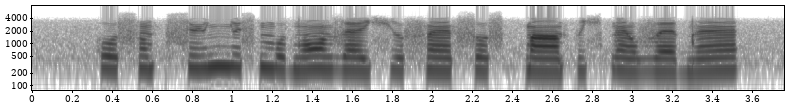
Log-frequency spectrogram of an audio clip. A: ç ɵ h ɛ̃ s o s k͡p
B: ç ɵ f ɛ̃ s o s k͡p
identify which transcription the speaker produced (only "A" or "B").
B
